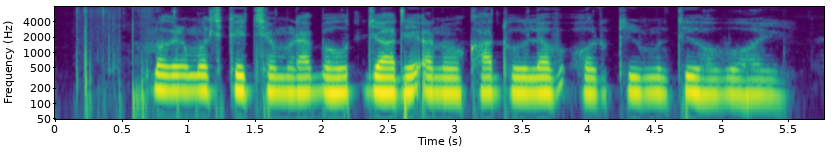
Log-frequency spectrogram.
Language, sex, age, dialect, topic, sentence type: Magahi, male, 60-100, Southern, agriculture, statement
